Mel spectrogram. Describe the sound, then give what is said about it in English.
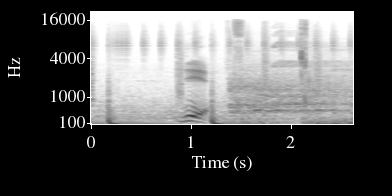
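A basketball is dribbled on a court with a few sharp, hollow bounces, and a voice breaks in briefly between them. “That's a double dribble. It's a double dribble.”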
